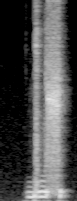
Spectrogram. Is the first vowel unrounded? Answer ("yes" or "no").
no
